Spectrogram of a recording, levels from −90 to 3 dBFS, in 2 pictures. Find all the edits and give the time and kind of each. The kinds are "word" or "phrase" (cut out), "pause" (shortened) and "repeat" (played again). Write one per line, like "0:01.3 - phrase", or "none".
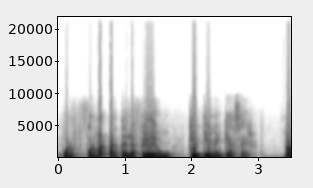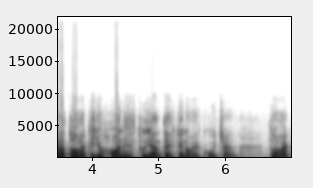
none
